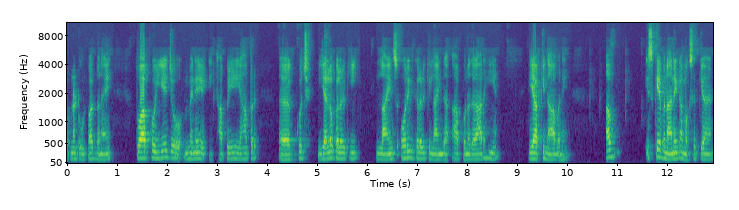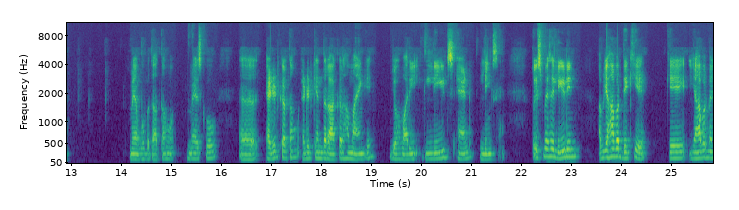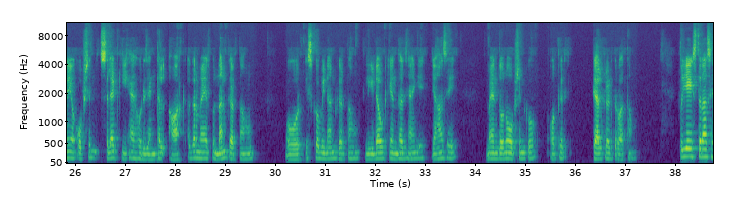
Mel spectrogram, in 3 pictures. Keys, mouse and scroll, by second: 0.4-1.8 middle drag, 1.8 click, 2.6-4.8 middle drag, 4.8 click, 6.6-7.0 scroll up 2, 7.0 shift+middle click, 7.8 click, 9.8 scroll down 1, 11.0 shift+middle click, 11.4 scroll down 1, 11.7 middle click, 13.2 scroll down 1, 13.8 shift+middle click, 15.9 click, 19.3 click, 30.5 click, 38.3-38.6 scroll down 1, 38.6 middle click.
